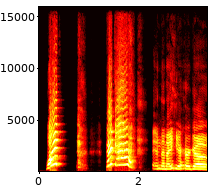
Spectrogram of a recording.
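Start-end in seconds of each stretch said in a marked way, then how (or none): 0.2-2.0 loud, shrill, very high-pitched scream. Telling listeners how she reacted after finishing the chapters, retelling a scream. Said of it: "I just screamed".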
